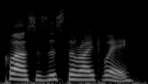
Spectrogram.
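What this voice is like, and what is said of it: Imitates another character's accent. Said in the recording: “I definitely did more of a Klaus accent there”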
